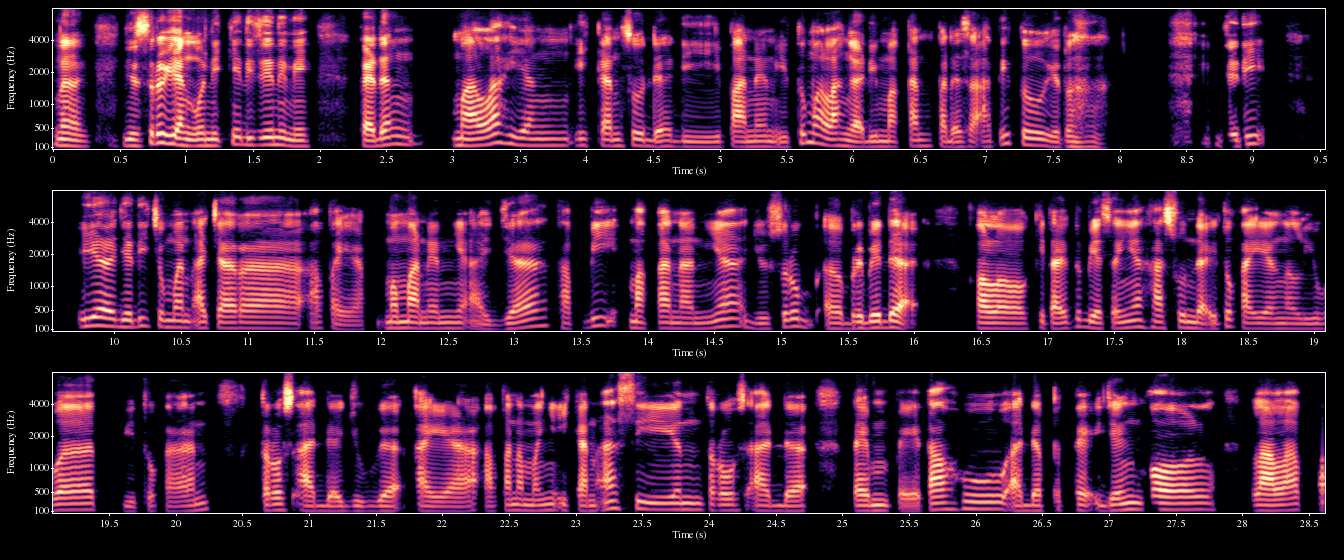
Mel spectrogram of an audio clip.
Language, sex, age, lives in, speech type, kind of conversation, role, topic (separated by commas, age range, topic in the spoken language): Indonesian, male, 30-34, Indonesia, conversation, podcast, guest, Bagaimana tradisi makan saat perayaan besar di kampung halamanmu?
